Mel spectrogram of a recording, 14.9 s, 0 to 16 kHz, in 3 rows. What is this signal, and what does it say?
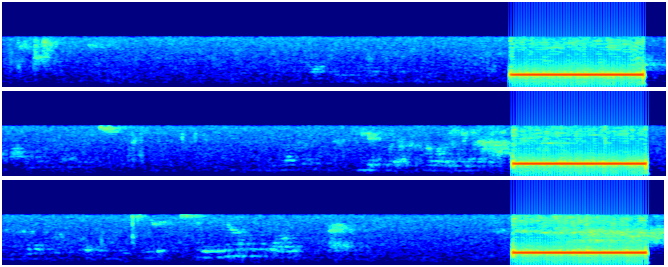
Ringback tone (Europe, 425 Hz), with speech.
